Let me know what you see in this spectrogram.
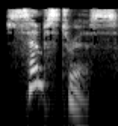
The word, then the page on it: sempstress: British English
